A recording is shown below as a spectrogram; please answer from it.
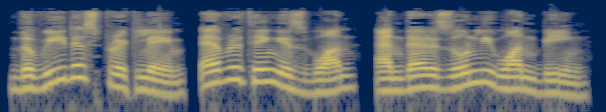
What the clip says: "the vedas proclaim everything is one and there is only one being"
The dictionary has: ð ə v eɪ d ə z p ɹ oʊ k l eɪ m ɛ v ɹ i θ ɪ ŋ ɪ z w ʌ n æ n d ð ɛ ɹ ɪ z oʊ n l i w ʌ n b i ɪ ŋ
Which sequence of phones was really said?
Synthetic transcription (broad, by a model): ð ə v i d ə s p ɹ oʊ k l eɪ m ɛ v ɹ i t ɪ ŋ ɪ z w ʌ n æ n d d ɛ ɹ ɪ z oʊ n l i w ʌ n b i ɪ ŋ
